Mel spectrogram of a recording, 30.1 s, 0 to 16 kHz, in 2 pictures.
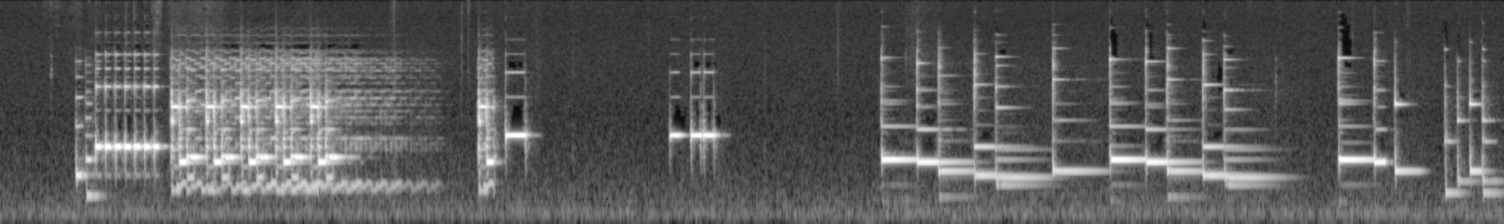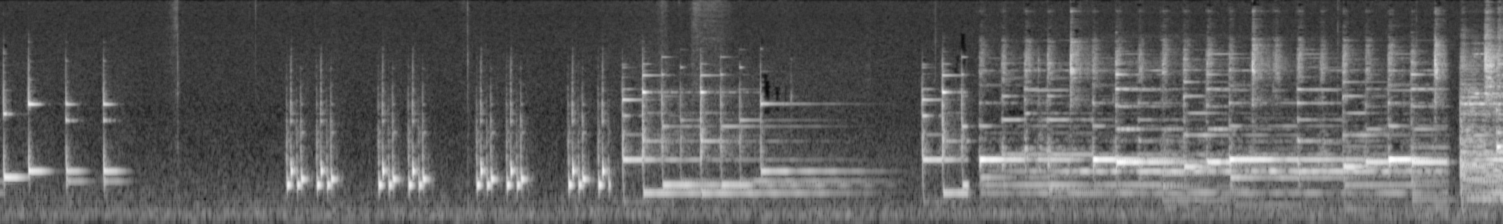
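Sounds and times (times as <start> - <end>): phone ringtone melodies: 0.8 - 5.3, 8.8 - 12.8, 13.4 - 16.4, 17.9 - 30.0.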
